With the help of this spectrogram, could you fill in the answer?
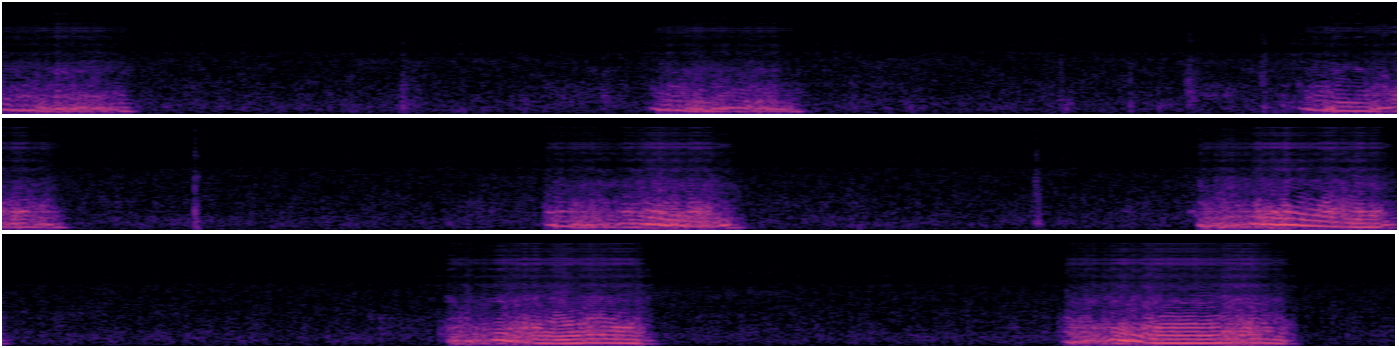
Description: Someone has to much to drink on Boxing Day and here is the result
